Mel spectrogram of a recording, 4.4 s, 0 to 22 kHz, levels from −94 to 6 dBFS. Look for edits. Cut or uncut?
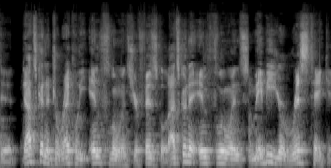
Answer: cut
